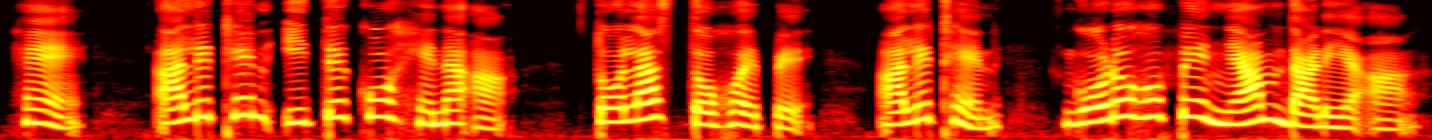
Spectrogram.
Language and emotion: Santali, neutral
